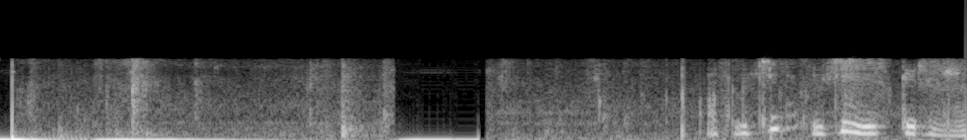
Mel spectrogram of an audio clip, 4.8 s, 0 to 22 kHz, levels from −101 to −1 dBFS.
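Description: The speech runs through the GSM full-rate codec for its whole length. The codec models the vocal tract, excites it with regularly spaced pulses, and discards everything above 4 kHz. The result is a dull, band-limited sound with a plainly audible buzzy, gravelly roughness, consistent with 13 kbps full-rate coding. From 3.33 to 3.45 s, GSM bit errors corrupt the decoder's filter, pitch and gain parameters over several consecutive frames, which points to a bit error rate near 1 percent. This produces a short burst of squawking, popping and gargling distortion with erratic level.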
